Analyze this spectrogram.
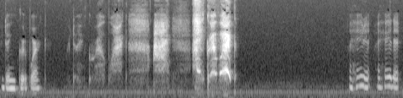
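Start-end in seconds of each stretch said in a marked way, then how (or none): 1.3-2.5 slow, much softer whisper; horrified whisper. Real, not acted. Repeats news in horror. 3.1-4.8 much higher, louder, slow drawn-out wail; hammed-up cry over group work; mock wail.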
